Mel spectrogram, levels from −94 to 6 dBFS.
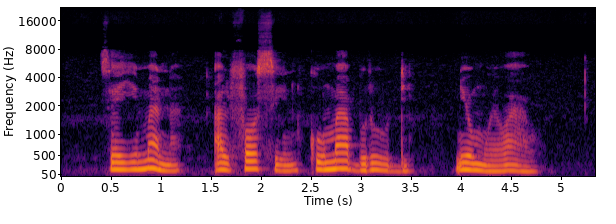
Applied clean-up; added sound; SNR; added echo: none; none; none; none.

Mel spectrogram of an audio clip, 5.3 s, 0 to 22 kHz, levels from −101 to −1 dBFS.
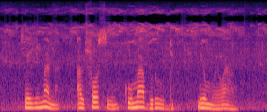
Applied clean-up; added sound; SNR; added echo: none; Chirp, tweet; 13 dB; none.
